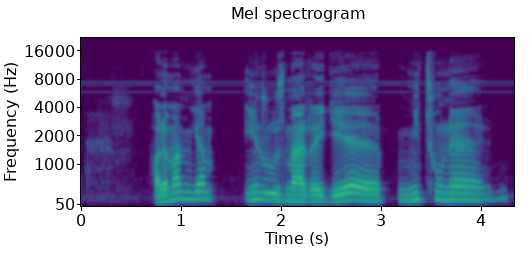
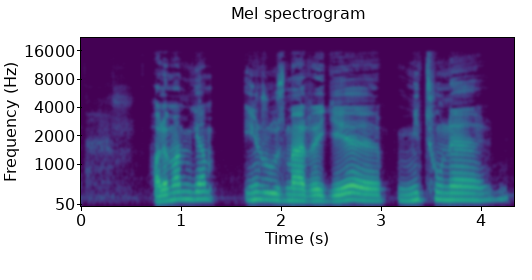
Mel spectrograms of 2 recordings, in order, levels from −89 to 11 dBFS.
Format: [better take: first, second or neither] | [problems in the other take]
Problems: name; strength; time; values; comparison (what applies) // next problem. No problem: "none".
second | high-pitched whine; faint; throughout; 7.5 kHz, 30 dB below the speech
